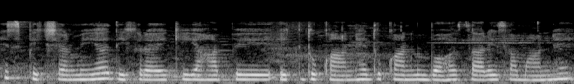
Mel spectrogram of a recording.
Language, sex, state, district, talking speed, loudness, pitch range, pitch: Hindi, female, Bihar, West Champaran, 200 wpm, -14 LUFS, 220-235 Hz, 225 Hz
